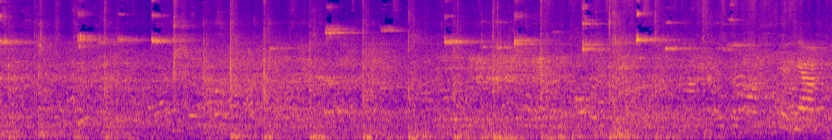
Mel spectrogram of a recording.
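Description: A basketball bouncing on a hardwood gym floor as it is dribbled, in irregular thumps, with short high squeaks of sneakers on the court and background voices in a large echoing gym.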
